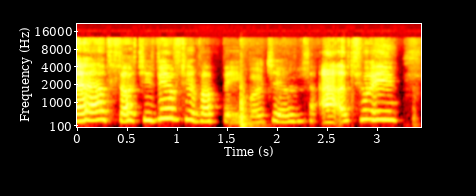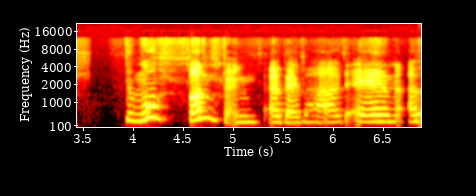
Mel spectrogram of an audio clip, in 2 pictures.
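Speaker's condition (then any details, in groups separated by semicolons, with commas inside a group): Cerebral palsy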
